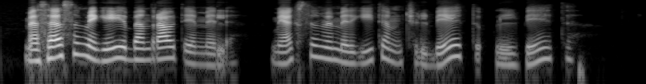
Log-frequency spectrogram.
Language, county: Lithuanian, Vilnius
